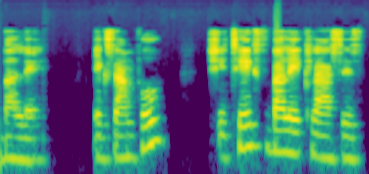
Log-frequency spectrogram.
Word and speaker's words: ballet: This word comes from French. So the t at the end is silent. is pronounced ballet, not ballet.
